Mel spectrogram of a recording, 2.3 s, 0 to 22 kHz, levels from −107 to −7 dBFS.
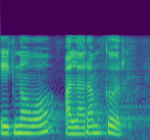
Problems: constant background noise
